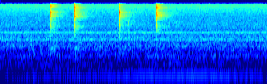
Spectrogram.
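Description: A few faint, separate clicks of a computer mouse and keys being worked, over a low steady hum.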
